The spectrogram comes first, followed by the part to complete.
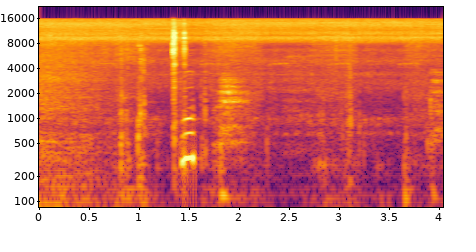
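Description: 2006 Suzuki Forenza's four-cylinder engine running with a steady low hum, then switched off within the first half second, its sound dying away quickly.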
